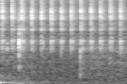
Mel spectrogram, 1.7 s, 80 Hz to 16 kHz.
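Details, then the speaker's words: 24V 2A UC3842 flyback SMPS powered through a series lamp: rapid regular tick-tick ticking about seven per second with faint whistle; output only fluctuating millivolts, IC cycling on/off in reboot mode, indicating a short on the secondary side. "तो यहाँ पर देखें तो इसमें से एक अजीब किस्म की आवाज़ आ रही है, टिक टिक टिक विस्लिंग साउंड आ रही है।"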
